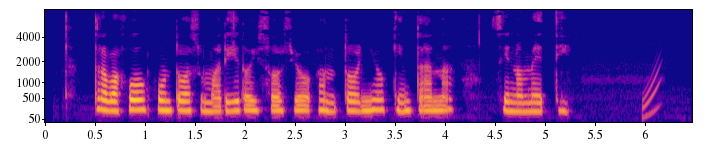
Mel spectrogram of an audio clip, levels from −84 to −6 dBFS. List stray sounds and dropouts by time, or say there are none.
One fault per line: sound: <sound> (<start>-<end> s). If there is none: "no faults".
sound: chirp (6.0-6.2 s)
